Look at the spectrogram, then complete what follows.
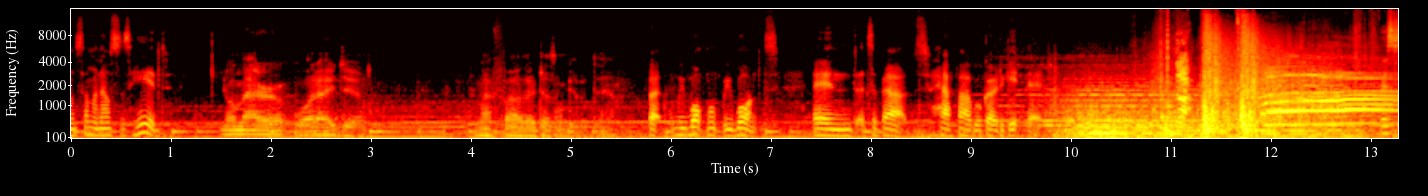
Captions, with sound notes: in someone else's head. - No matter what I do, my father doesn't give a damn. - But, we want what we want, and it's about how far we'll go to get that. (gun fires) (man screams)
